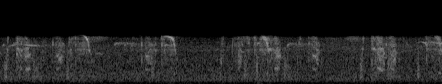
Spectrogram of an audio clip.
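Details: Black stork chicks alone at an Estonian nest, evening of 3 June 2012, 19:18; scratchy, wheezing notes come in short uneven clusters, some with brief whistled tones, over constant faint hiss.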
